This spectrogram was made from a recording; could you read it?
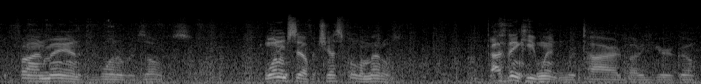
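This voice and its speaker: A man's voice: medium pitch, normal speed, natural voice. An actor playing a jaded, talkative American government lawman in a Western game, folksy and wry. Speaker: video game character. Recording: clearly noisy outdoor ambience.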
